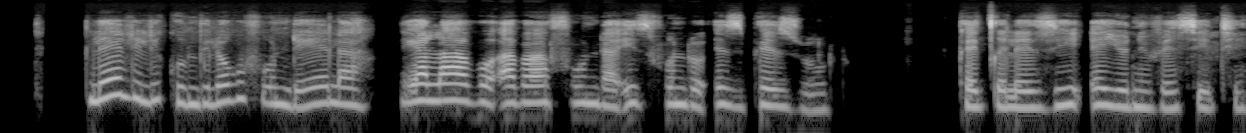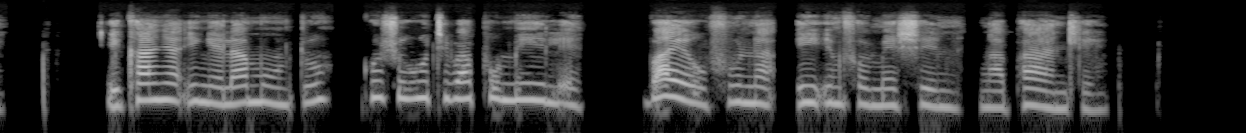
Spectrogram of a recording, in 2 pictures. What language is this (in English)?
North Ndebele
